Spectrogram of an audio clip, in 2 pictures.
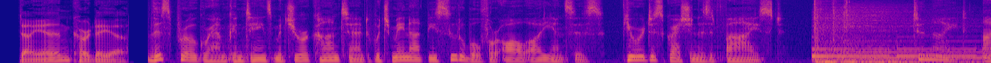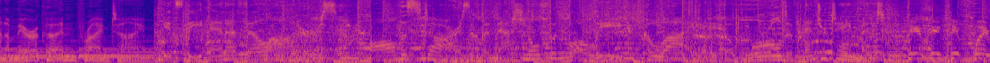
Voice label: promo, promos women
